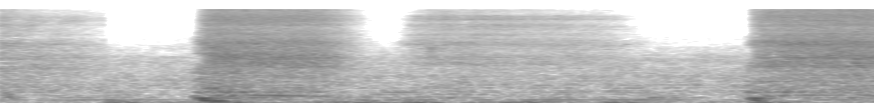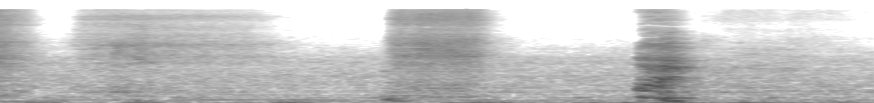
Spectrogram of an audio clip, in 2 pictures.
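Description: A man breathing hard from exertion during slow step-ups: four heavy breaths roughly two seconds apart. The last, near the end, comes with a strained, voiced groan.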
